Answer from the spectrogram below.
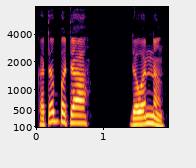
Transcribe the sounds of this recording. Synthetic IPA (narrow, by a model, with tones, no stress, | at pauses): ka˨tɐ˦bːɐ˨ta˦ | da˨wɐ˦nːɐ˨ŋ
